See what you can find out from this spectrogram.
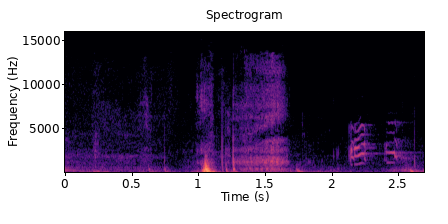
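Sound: cat meowing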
